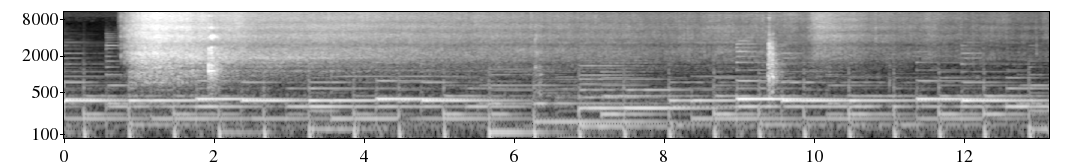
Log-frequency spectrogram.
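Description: Milk hitting a pan of hot fried vermicelli, sizzling suddenly about a second in, loudest at first and then settling to a softer sizzle. Background music with a steady beat plays throughout.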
